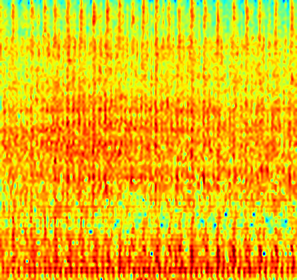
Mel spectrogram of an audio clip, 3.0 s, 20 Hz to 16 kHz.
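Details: 1982 Honda MB5 two-stroke on first startup after head gasket fix, Dellorto PHBG 21mm carburetor and new Proma GP exhaust, mixture screw untouched: crisp, even idle with rapid popping, no hanging revs or hissing leak; air leak appears fixed.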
